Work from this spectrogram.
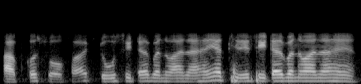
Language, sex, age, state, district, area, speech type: Urdu, male, 18-30, Uttar Pradesh, Ghaziabad, rural, conversation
